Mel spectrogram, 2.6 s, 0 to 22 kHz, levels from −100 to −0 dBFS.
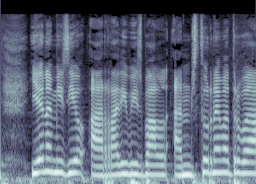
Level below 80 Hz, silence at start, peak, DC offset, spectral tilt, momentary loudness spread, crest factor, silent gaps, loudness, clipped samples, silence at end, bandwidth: -26 dBFS; 0 s; -2 dBFS; under 0.1%; -4.5 dB/octave; 3 LU; 12 dB; none; -14 LUFS; under 0.1%; 0 s; 16 kHz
